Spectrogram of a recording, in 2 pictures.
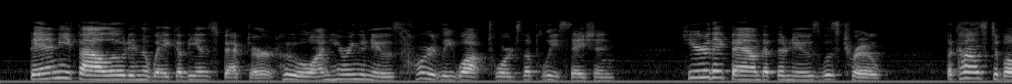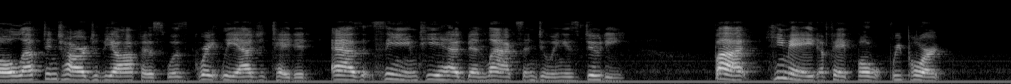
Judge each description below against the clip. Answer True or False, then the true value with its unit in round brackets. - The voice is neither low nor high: False (195 Hz)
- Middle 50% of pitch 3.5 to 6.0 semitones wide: False (3.1 semitones)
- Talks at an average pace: True (165 wpm)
